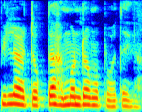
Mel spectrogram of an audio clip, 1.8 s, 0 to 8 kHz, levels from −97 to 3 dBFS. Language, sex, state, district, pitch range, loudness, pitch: Wancho, female, Arunachal Pradesh, Longding, 170-215 Hz, -14 LUFS, 200 Hz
